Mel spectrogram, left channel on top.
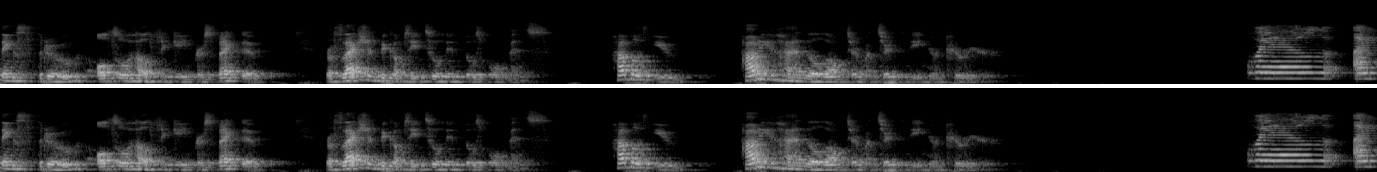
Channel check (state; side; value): identical; both; correlation 1.00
